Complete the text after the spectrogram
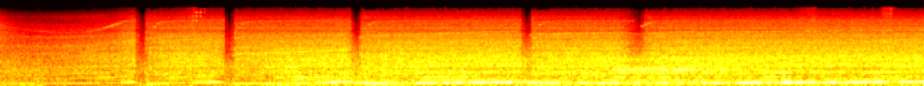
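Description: A car engine roars loudly, revving higher and dropping briefly with each quick gear change.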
